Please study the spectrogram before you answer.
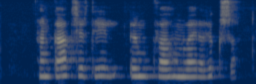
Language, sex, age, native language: Icelandic, female, 11, Icelandic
